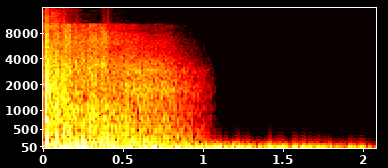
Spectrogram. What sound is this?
fx explosion
Bomb explosion. Two explosion sounds mixed with a low frequency sine tone.
bomb, explosion, xplosion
